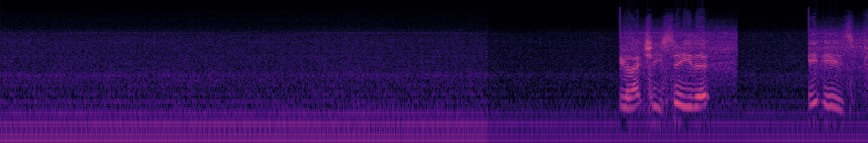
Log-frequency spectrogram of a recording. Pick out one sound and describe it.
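A small aircraft engine drones steadily inside the cockpit.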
